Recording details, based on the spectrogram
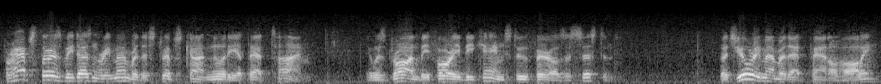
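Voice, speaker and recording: A shrewd American public prosecutor in a 1940s television crime drama. He has a medium-pitched voice and questions suspects methodically and with authority. The old film soundtrack carries faint noise. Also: lively intonation, fairly quick, bright, forceful tone, poor audio. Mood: confident, accusing. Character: shrewd, composed male public prosecutor confronting murder suspects.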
